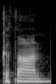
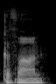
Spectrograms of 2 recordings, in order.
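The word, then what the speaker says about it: Chthon: the darkhold introduced um i think it's pronounced kathon i'm going with kethon so um we all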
